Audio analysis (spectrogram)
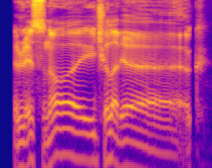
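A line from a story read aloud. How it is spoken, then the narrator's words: Menacing growl. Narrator (Russian): зловеще прорычал он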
